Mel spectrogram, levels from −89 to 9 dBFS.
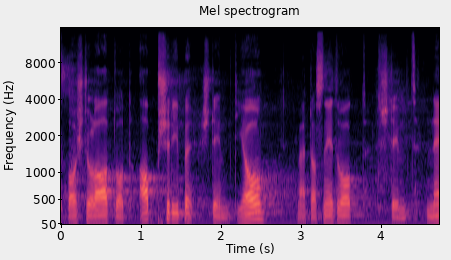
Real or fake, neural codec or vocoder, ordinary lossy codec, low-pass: fake; autoencoder, 48 kHz, 128 numbers a frame, DAC-VAE, trained on Japanese speech; none; 14.4 kHz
